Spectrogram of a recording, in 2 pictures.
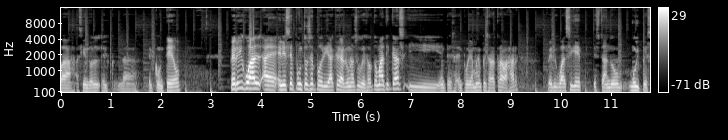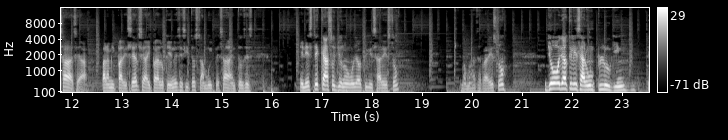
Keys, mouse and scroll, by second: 1.8-2.7 middle drag, 3.9-4.5 ctrl+middle drag, 4.8 ctrl+middle click, 6.5-7.2 middle drag, 7.9-8.3 middle drag, 14.4-14.9 middle drag, 18.9 click, 20.1 middle click.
